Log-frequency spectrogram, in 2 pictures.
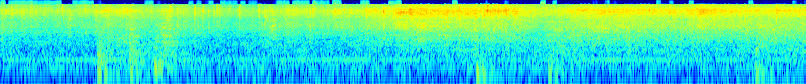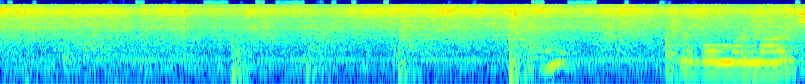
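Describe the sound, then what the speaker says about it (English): Eggs scrambled in a hot pan sizzle steadily while a utensil taps and scrapes at irregular intervals, with a few short vocal sounds near the end. "Give them a nice scramble."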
